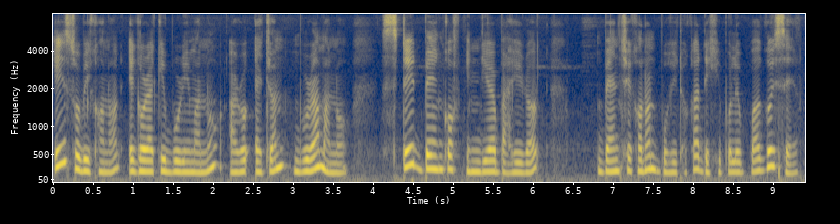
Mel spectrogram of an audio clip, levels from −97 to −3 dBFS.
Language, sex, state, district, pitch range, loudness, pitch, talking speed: Assamese, male, Assam, Kamrup Metropolitan, 185-235 Hz, -18 LUFS, 200 Hz, 135 wpm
